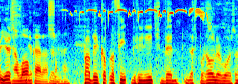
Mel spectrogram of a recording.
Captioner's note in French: gazouillis d'oiseaux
